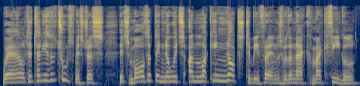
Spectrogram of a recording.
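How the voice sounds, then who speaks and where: A man's voice: high voice, lively intonation, a little fast, no echo, clean studio sound, voice pushed up. A man voicing a tiny, shy, polite pixie man in a kilt, speaking with a Scottish accent and deferring to his mistress. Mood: chatty. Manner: hesitant, deferential.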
